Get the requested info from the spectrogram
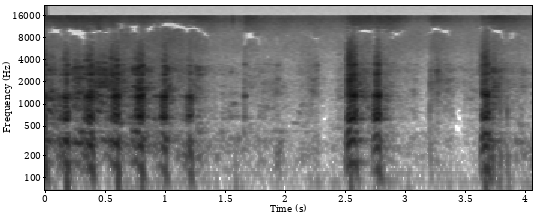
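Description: Laughter: about a second of rapid chuckling, followed by two short laughs later on.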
